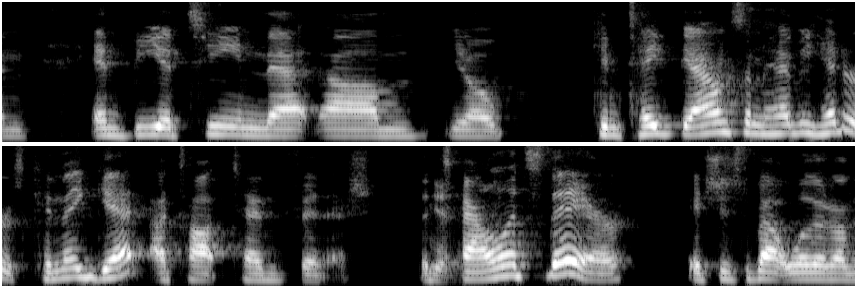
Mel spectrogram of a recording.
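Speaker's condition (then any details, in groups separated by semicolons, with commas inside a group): No condition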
